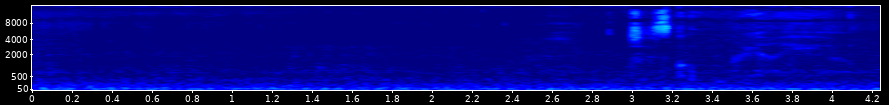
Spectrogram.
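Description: Steady low rumble inside the ferry MV Loch Seaforth at sea, with a woman whispering a few words about three seconds in.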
